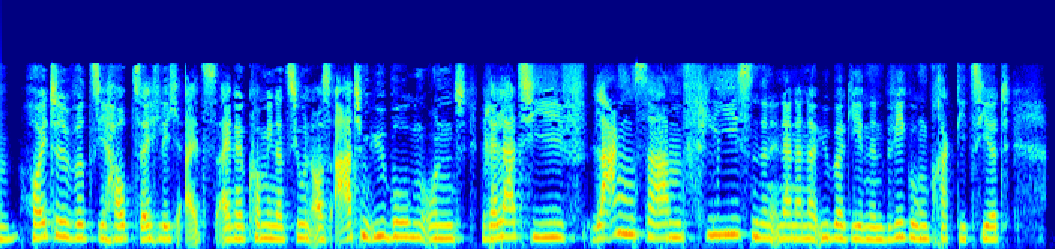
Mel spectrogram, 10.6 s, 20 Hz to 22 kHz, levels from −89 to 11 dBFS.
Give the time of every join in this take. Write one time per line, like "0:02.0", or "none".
0:04.7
